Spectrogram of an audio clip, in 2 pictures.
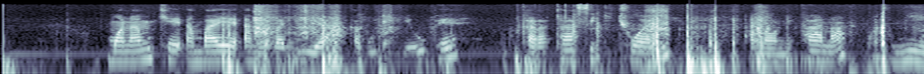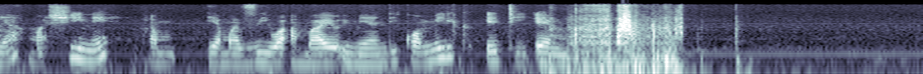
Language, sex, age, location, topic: Swahili, female, 25-35, Mombasa, finance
